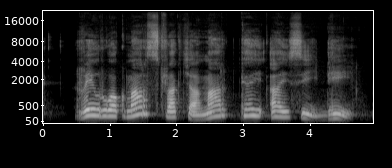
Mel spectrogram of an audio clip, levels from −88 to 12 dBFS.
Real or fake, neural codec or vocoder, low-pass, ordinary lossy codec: real; none; none; none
